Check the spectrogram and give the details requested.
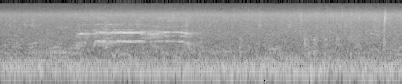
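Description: A bird's call of about two seconds, held on steady tones and starting about a second in, over a low steady rumble.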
